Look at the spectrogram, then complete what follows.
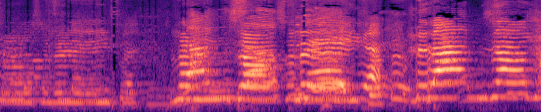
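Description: Children singing together, softly at first and louder from about two seconds in.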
